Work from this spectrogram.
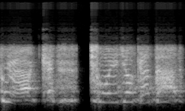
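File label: aircraft damaged mood med, speech japanese; War Thunder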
